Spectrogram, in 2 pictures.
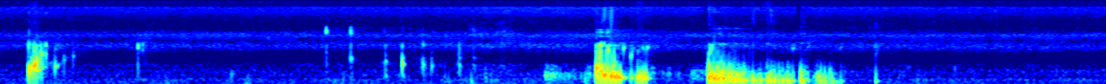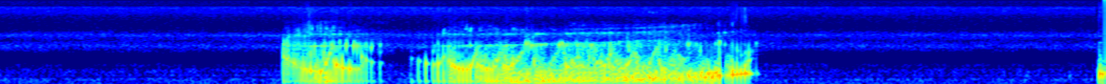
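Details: Stomach growling: loud, drawn-out gurgling growls, two short and two longer, over a faint background hum.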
